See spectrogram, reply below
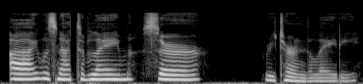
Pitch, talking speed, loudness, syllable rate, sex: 210 Hz, 150 wpm, -15 LUFS, 4.5 syllables/s, female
